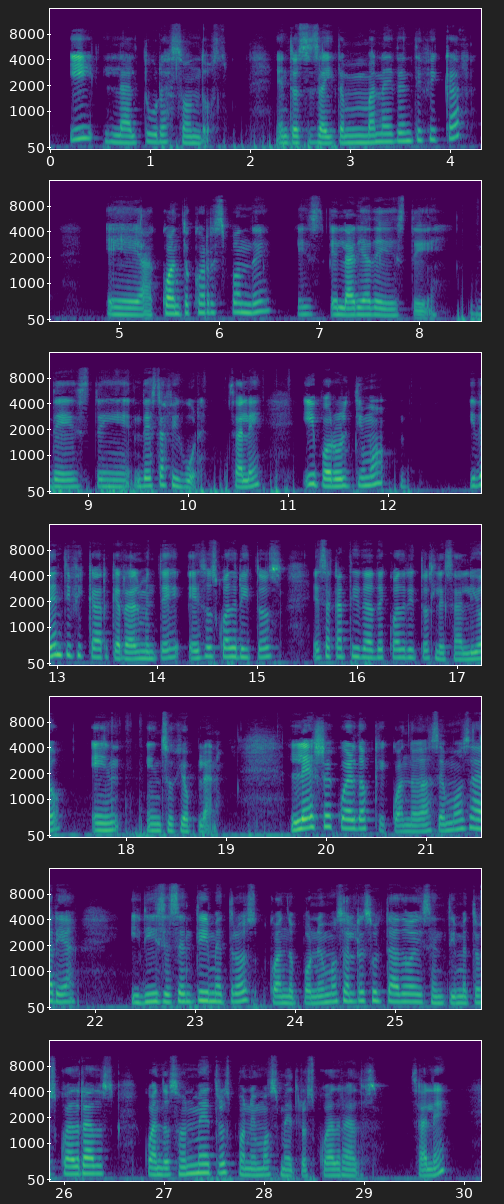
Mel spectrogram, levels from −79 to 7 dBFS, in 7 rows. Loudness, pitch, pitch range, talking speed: -24 LUFS, 185 Hz, 165-220 Hz, 135 wpm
